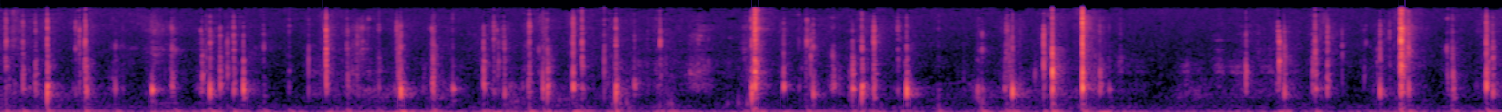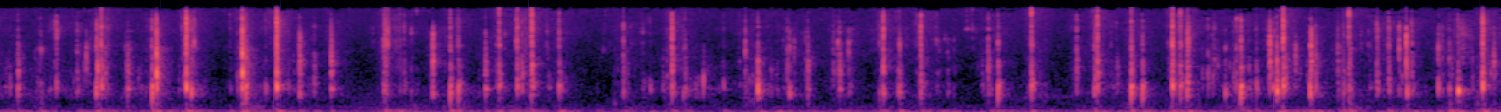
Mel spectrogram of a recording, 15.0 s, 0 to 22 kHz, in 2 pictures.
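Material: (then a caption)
Plastic. Thumbs rapidly click the buttons of a hand-sized, hollow black plastic PS5 DualSense controller in Midnight Black. Dense, short, dry plastic clicks with a midrange tone and sharp bright edges tumble over one another throughout, above a steady low hum.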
